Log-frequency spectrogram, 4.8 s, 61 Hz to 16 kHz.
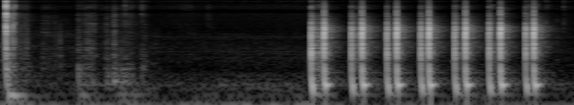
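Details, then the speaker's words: Arvin 257T tube radio, power off and unplugged, battery touched to speaker leads: crisp clean clicks about seven in two seconds; speaker and output transformer working. "We're going to hook up just a little test with a battery. This will let us know that the transform the output transformer is working fine."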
